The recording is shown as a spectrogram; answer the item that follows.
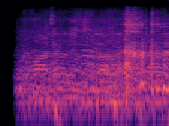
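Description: A single loud cough near the end, over people talking.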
